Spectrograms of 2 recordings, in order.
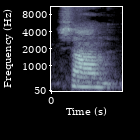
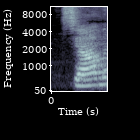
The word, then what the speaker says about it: शाम: शाम। देखो इसका उच्चारण होता है शाम, श्याम नहीं। श्याम तो ये होता है, ये तो किसी का नाम होता है, ये नहीं होगा शाम।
